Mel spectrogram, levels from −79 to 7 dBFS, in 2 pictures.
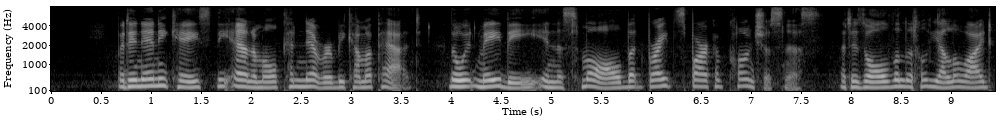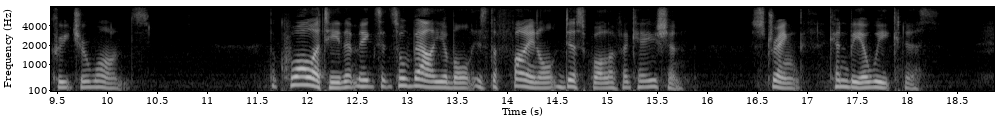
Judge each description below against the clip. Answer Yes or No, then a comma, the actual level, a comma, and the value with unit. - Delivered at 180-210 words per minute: No, average, 155 wpm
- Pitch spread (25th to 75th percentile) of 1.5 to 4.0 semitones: Yes, average, 2.7 semitones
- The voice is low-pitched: No, high, 205 Hz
